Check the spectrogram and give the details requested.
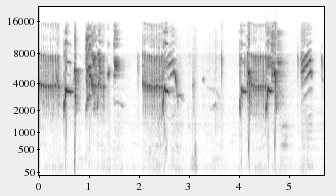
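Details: Male bar-winged prinia, known for guarding its feeding and nesting area, delivering harsh buzzy phrases with clicking ticks roughly every one and a half to two seconds.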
